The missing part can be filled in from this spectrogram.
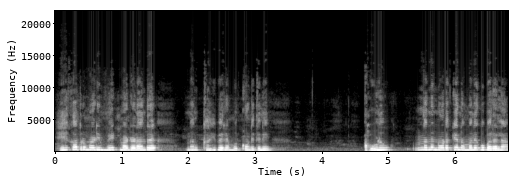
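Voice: sits high, steady tone, brisk, warm tone, natural voice. A woman voicing Bharat, a lovestruck cartoon young man. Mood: brooding. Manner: teasing, brooding inner monologue.

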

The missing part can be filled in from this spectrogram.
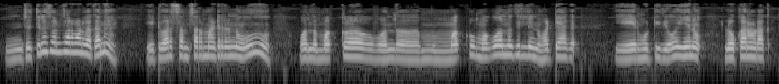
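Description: A woman voicing a sharp-tongued older village mother-in-law in a cartoon serial, with a North Karnataka accent, scolding and sarcastic. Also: high-pitched, fast, close to an everyday voice. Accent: North Karnataka Kannada.

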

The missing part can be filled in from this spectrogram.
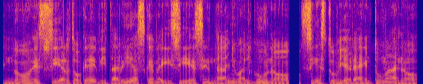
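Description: A man's voice: extremely low pitch, normal speed, gravelly, a little mellow, no echo, studio quality, exaggerated voice. A man voicing a proud, impatient teenage girl who scolds sharply, in a storybook reading. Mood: impatient, scornful.

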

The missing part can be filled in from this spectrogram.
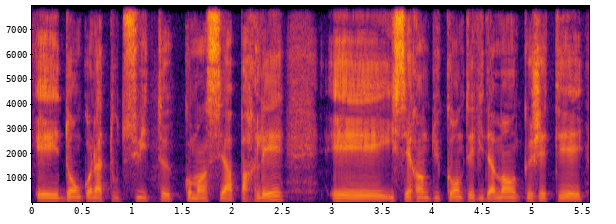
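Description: A middle-aged man from southwest France, a guest writer telling stories in a radio interview, in a lively, lyrical way with many restarts. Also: fairly low pitch, moderate pace.

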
